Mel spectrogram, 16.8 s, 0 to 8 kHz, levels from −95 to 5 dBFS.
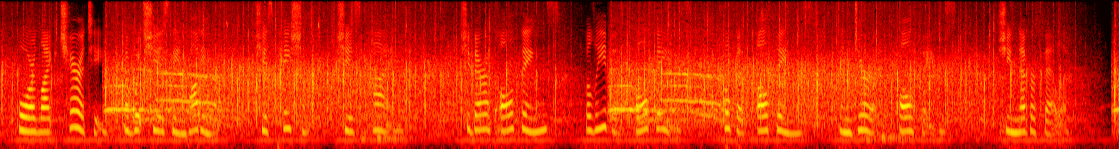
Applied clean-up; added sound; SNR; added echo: none; Applause / Crowd / Cheering; 0 dB; none.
